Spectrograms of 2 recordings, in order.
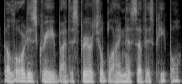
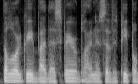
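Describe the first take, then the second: First: It is read too softly and quietly. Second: It is read fast and mumbled together. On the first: "and you may say, speak up" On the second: "I could just mumble through it. You'd be like, slow down, enunciate"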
